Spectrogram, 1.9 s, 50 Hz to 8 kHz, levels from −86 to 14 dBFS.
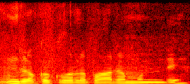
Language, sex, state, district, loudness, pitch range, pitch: Telugu, male, Telangana, Mahabubabad, -16 LUFS, 125-140 Hz, 135 Hz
